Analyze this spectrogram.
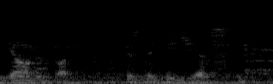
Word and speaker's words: Jung: here's how he describes them so here's uh jung's description by the way pronounced jung i will just keep saying young but just to teach yes so here's his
